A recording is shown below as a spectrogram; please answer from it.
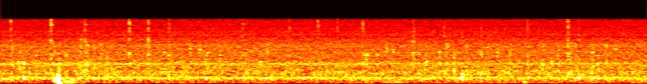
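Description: Faint, irregular small ticks and taps of a stylus on a tablet while handwriting is written, over a steady low hiss, with one soft low thump about half a second in.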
